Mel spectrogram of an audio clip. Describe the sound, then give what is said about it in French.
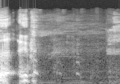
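A loud burp breaks out in three quick guttural pulses, then gives way to near silence with a faint hiss toward the end. “Ah, mais je t'ai entendu roter en même temps.”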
